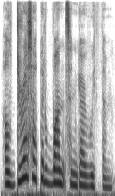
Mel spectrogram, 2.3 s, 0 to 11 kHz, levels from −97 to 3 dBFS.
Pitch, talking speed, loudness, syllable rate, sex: 215 Hz, 235 wpm, -16 LUFS, 4.2 syllables/s, female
